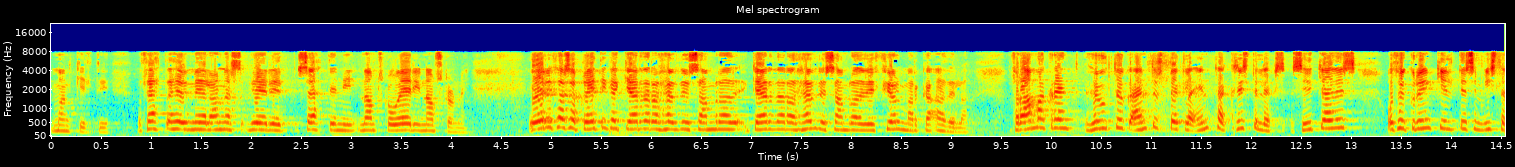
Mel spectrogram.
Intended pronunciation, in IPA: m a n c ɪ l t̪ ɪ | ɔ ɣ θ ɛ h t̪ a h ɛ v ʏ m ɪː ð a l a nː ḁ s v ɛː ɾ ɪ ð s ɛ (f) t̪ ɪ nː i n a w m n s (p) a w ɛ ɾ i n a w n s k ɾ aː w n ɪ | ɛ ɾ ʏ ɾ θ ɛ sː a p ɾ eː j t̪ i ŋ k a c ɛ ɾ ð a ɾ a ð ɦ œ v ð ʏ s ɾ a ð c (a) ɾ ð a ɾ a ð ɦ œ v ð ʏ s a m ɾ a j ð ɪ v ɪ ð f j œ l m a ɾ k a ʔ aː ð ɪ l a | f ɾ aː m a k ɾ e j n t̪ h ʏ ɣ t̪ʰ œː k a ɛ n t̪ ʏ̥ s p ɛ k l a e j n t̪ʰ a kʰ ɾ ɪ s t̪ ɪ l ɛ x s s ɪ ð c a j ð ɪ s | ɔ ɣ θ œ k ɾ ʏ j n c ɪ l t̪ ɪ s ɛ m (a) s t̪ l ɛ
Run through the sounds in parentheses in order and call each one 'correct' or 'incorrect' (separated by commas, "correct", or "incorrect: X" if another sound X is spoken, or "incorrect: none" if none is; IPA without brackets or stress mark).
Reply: incorrect: h, incorrect: k, incorrect: ɛ, incorrect: i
